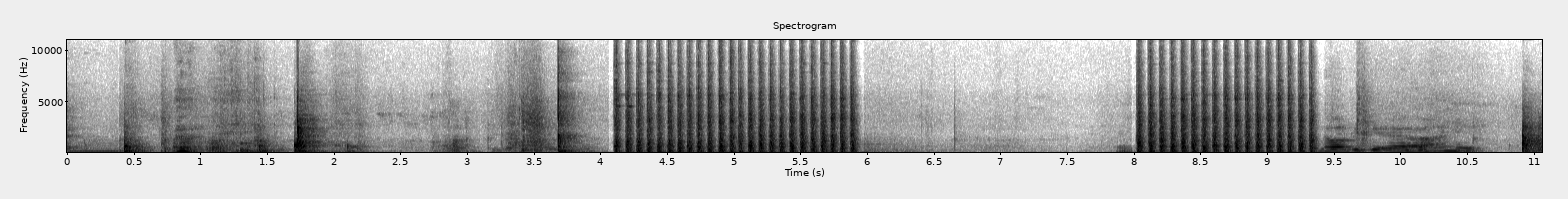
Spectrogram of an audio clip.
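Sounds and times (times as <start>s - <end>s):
rapid hammering: 4.1s - 6.0s, 8.0s - 9.4s.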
